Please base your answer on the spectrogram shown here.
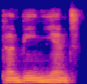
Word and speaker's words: convenient: suitable like an adjective the ie in this latin word in fact this whole syllable look at that yent convinient the y sound is being made by an i in this latin word and that is carried over to english right and we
